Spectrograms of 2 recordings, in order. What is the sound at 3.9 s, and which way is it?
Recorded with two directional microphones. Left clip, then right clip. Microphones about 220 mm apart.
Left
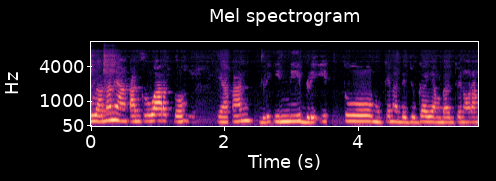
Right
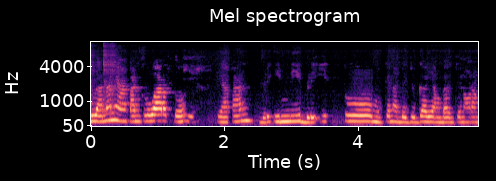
Speech, 25° left (ahead or behind).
